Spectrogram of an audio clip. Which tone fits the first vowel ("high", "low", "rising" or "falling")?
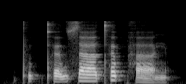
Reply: low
